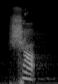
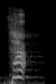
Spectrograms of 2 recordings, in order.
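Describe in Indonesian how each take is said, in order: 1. Konsonannya bunyi 'sh'. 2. Konsonannya bunyi 's' biasa. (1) "karena ngosom sya" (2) "nggak bisa bilang sa"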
